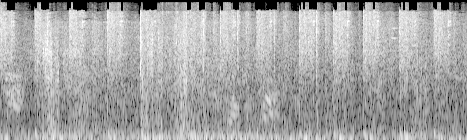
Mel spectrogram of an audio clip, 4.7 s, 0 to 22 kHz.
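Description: Rapid, dense gunfire from a Division 2 raid fight pounds on continuously, with many sharp overlapping shots and booms close and loud, as a voice talks underneath.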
